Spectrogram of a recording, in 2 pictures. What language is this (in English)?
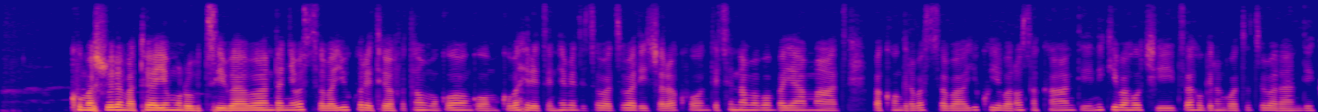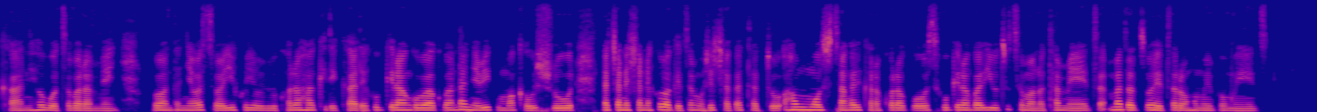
Rundi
